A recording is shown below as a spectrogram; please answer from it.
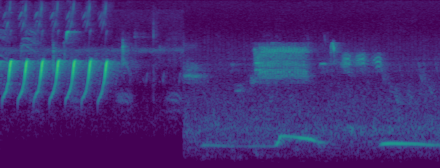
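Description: A quick series of seven bright, upward-sweeping chirps, about six a second, then a steady noisy background with low, drawn-out whistles.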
